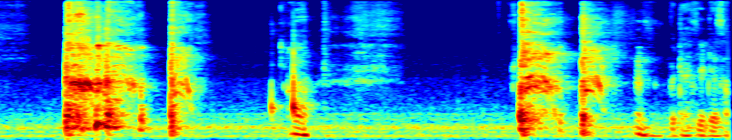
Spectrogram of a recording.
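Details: Several short, harsh coughs and throat clearing in two bursts, with brief vocal sounds between, from a person eating spicy instant cup noodles during a mukbang; an irritant cough from spicy food.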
